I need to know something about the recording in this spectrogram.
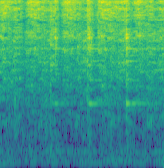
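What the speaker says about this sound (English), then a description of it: "Stir it really, really well." A spoon stirring clam chowder in a pot, a brief run of soft, wet scraping and swishing strokes at close range with a faint sizzle beneath.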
